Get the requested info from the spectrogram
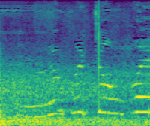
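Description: A young child's voice in soft, wordless sing-song, the pitch sliding up and down, with a couple of short held notes toward the end.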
